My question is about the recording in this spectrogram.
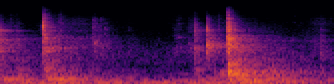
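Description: Short steel chain on a nut harvester's belt tensioner clinking against the steel frame as it is pulled by hand to tighten the belt: a few sharp metallic clicks and clanks.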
